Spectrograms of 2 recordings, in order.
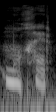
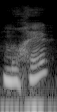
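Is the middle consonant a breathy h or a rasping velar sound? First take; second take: rasping velar; breathy h. First: The middle consonant is a rasping velar fricative. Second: The middle consonant is a soft breathy h. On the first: "en lugar de mujer" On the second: "la realización como aspirada"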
